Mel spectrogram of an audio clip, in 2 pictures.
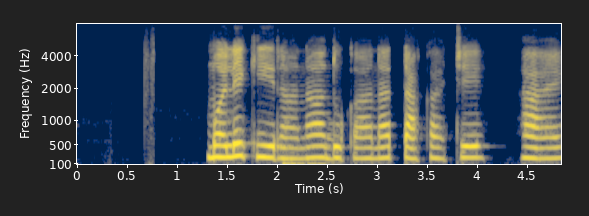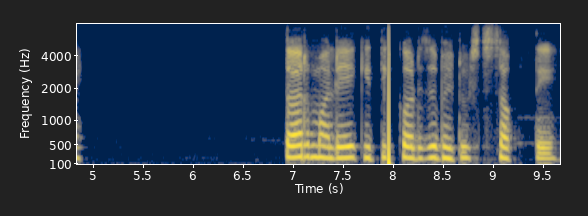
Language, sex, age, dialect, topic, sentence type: Marathi, female, 18-24, Varhadi, banking, question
